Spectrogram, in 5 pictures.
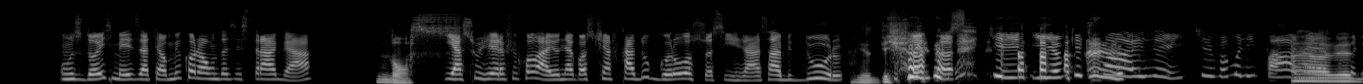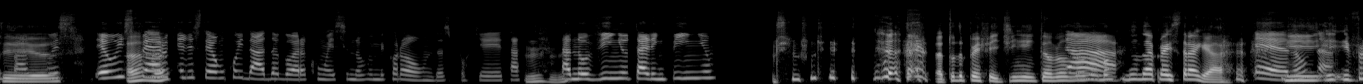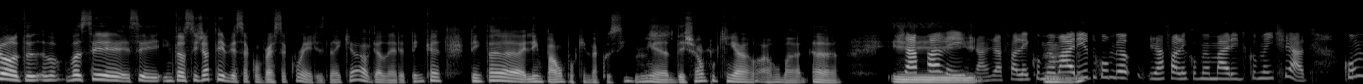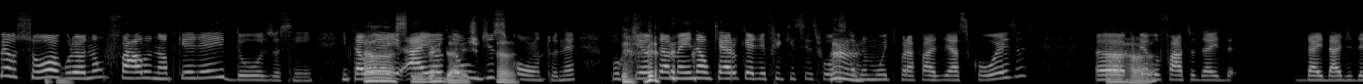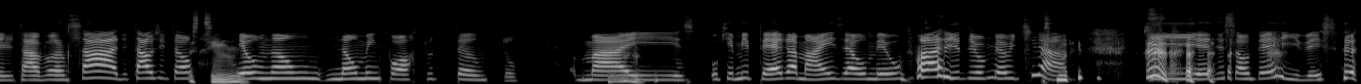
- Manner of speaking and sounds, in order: laugh; laughing while speaking: "Deus"; laugh; laugh; chuckle; laugh; laugh; chuckle
- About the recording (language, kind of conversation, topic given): Portuguese, podcast, Que truques você usa para manter a cozinha sempre arrumada?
